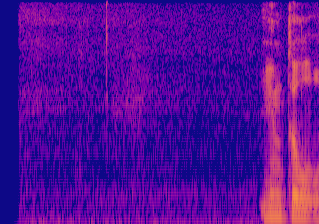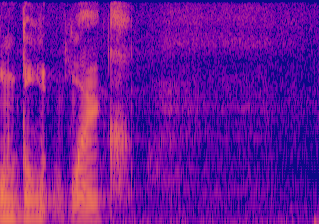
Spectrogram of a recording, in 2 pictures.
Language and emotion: Russian, neutral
